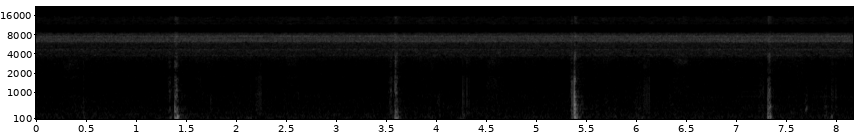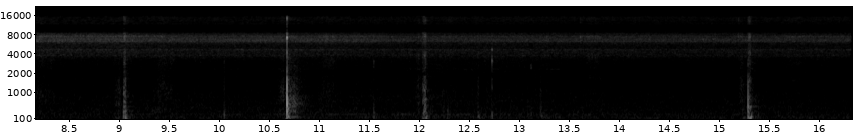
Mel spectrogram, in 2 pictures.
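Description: Punch needle pushed through fabric drawn tight in an embroidery hoop, a sharp tap with each poke about every one and a half to two seconds, over a steady faint hiss.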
